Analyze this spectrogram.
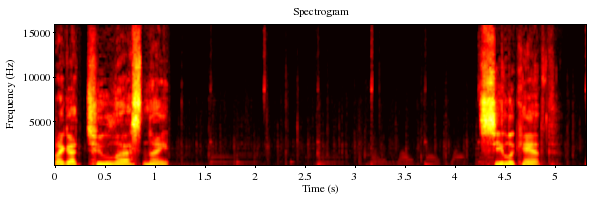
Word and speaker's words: Coelacanth: Coelacanth?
